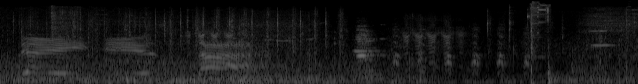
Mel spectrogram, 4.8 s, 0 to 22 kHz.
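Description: A mountain goat in the video game Wasteland 3 gives several wavering bleats in quick succession, fairly close, followed by softer clicks and game sounds, with a person talking over it.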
